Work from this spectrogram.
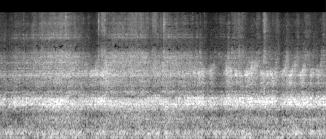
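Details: Steady hum and broadband indoor noise with a constant mid-pitched tone and faint scraping, no animal voice heard.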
